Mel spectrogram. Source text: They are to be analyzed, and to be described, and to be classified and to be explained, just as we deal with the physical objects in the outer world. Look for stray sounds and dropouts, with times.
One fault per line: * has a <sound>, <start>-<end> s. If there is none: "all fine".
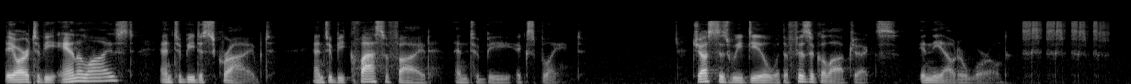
* has a laugh, 10.2-11.1 s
